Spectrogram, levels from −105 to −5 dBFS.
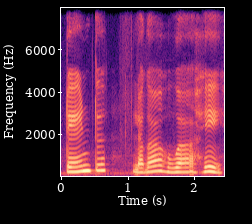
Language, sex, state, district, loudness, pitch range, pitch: Hindi, female, Madhya Pradesh, Bhopal, -14 LUFS, 210-255 Hz, 225 Hz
